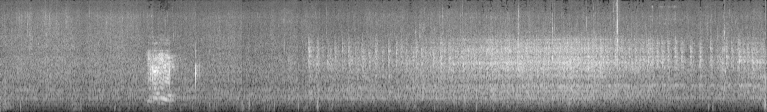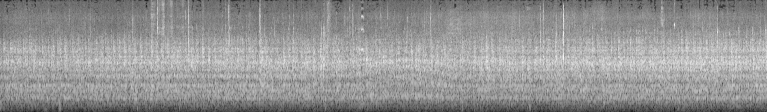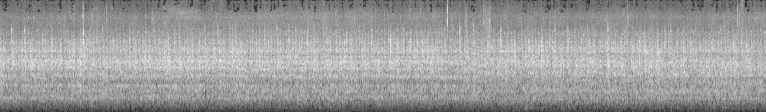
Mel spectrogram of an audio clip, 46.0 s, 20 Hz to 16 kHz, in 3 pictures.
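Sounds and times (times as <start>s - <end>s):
boat engine and waterjet drone: 0.0s - 46.0s
water rushing: 0.0s - 46.0s.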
